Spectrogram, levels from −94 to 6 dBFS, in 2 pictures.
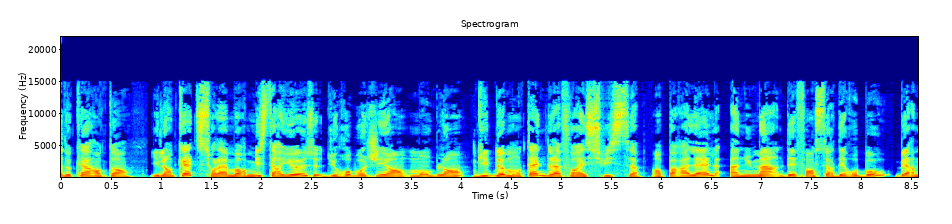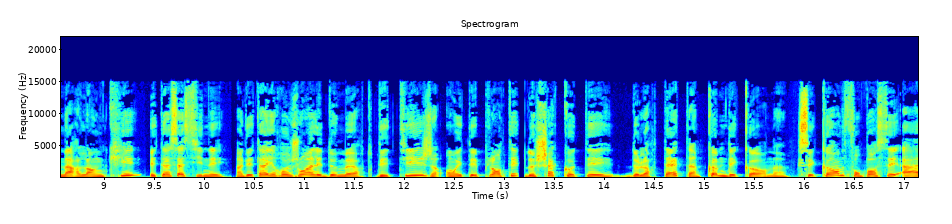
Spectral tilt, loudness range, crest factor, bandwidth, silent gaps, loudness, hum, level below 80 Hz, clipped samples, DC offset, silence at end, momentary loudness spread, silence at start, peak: -5 dB/octave; 1 LU; 16 dB; 15.5 kHz; 13.15-13.19 s; -17 LUFS; none; -50 dBFS; under 0.1%; under 0.1%; 0 s; 4 LU; 0 s; -2 dBFS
